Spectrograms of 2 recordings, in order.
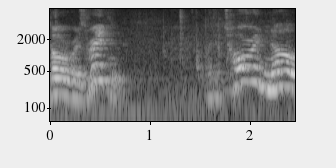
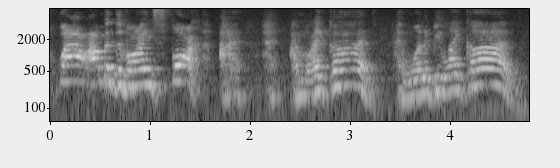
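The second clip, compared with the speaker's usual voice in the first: excited soul; 5 semitones higher, 6 dB louder than usual. Acted.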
